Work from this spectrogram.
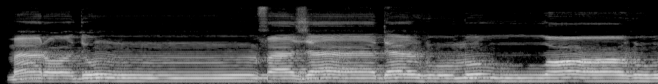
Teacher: itu kemudian di sini ada tanwin yaain bertemu dengan huruf Fa maka kita membacanya dengan samar samar adalah antara dengung dan jelas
